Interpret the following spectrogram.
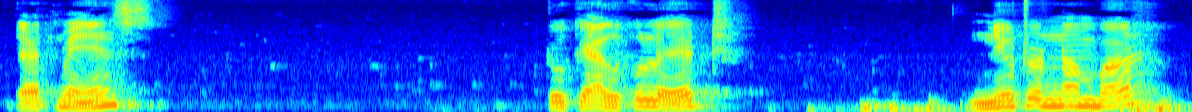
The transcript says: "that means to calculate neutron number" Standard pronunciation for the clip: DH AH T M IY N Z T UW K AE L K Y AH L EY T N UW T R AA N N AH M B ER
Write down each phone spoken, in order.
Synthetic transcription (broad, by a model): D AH T M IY N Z T UW K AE L K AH L EY T N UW T AO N N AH M B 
